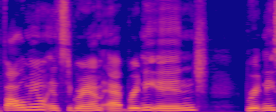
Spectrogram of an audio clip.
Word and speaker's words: Inge: me on Instagram Brittney in Britney spelled the correct way and um and in is i n it rhymes with binge as in binge in binge watch okay and also I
